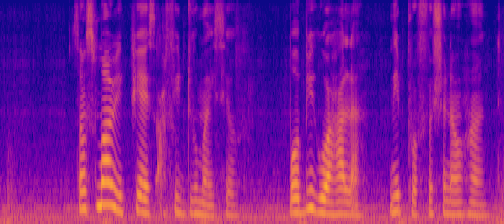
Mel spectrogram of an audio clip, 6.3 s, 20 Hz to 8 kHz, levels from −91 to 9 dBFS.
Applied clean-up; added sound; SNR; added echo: none; Engine; 14 dB; none.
